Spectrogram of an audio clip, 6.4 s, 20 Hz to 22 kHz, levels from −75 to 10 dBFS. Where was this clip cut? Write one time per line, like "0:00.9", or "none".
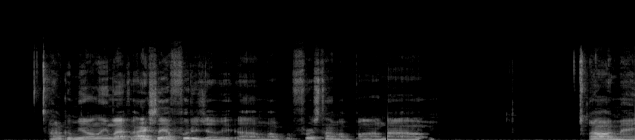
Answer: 0:03.9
